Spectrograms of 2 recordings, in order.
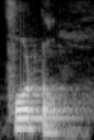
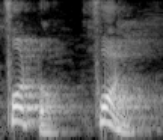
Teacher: તમારા ઉપરના જે હોઠ છે એ નીચેના દાંતને અટતા નથી પરંતુ બંને હોઠ છે એ ભેગા થઈને સાઉન્ડ કરે છે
